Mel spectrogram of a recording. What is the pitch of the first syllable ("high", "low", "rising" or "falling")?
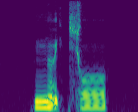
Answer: falling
